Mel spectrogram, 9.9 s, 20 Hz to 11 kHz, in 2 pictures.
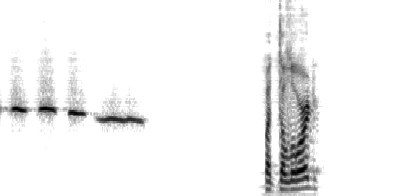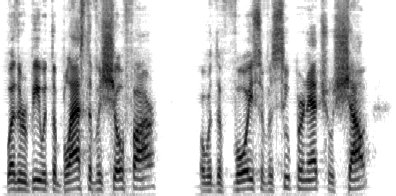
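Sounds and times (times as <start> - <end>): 
little whistle: 0.0 - 2.0
speech: 3.3 - 4.1, 5.0 - 9.6.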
